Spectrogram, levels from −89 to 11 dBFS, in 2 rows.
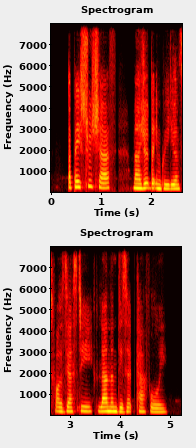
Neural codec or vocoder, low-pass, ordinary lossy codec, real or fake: codec, 16 kHz, 1 kbps, X-Codec, HuBERT features, trained on general audio; none; none; fake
